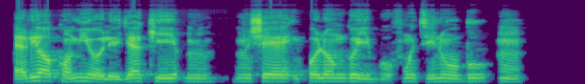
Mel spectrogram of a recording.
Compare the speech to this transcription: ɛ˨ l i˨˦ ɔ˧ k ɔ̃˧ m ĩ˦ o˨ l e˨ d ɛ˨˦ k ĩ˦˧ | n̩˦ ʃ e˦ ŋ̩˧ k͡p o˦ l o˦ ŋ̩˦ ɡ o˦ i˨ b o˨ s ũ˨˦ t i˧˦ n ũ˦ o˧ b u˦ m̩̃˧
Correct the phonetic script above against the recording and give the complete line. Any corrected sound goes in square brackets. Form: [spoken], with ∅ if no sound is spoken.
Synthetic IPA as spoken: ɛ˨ [ɾ] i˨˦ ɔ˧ k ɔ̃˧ m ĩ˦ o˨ l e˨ [d͡ʒ] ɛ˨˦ k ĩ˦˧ | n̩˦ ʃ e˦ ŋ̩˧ k͡p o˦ l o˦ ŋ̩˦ ɡ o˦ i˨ b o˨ [f] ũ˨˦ t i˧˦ n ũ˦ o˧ b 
